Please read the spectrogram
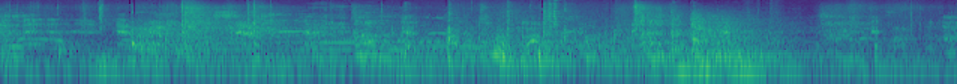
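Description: Thuds and scuffling of a man being held down in a struggle, with strained voice sounds, over film score music.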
